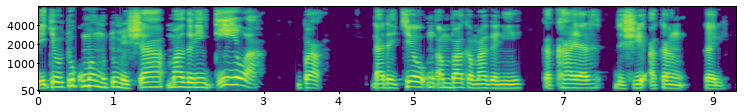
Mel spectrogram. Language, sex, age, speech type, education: Hausa, male, 15-29, spontaneous, tertiary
